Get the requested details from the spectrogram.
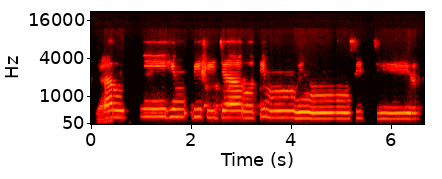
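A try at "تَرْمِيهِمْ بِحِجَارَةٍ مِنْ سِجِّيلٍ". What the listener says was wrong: Titik pertama dibaca idhar. Jangan diputus. Tarmihim bi. Tadi diputus ini. Ditahan. Tarmihim bi.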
